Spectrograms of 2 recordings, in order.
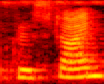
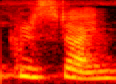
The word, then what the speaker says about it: Christine: पहले बात करते हैं कि क्रिस्टाइन की या फिर क्रिस्टीन अब डिफरेंट लोग इसको डिफरेंट प्रोनाउंस कर रहे होते तो मैं तो इसको क्रिस्टाइन ही बोलती हूं खैर जो भी है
